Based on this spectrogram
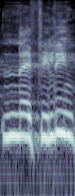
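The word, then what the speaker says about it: נפילים: días 120 años había nefilim con pH como suena nepil se escribe en el hebreo se pronuncia nefilim como si fera F de Francisco había nefilim que se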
